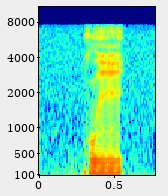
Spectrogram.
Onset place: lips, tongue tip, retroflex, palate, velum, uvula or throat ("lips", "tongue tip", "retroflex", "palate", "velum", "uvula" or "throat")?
velum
